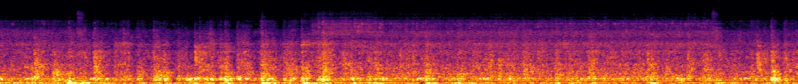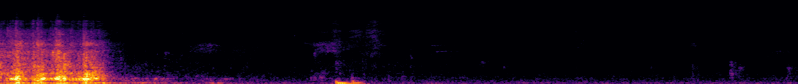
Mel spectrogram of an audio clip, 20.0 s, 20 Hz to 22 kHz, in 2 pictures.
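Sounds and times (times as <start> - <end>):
washing machine motor hum: 0.0 - 12.3
laundry and water churning: 0.0 - 12.5.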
